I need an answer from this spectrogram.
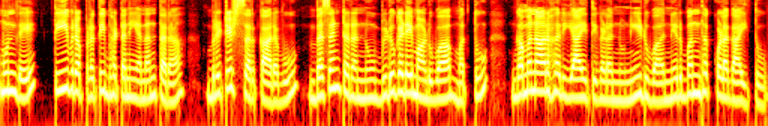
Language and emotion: Kannada, neutral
